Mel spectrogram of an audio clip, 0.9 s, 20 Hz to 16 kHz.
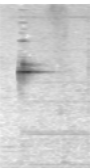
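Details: Aitecs 12S Pro syringe pump running propofol anesthesia infusion, pressing bolus button: single short high-pitched keypress confirmation beep over faint room hum.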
